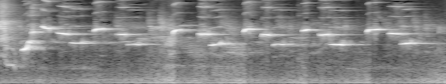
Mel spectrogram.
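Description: Samyong singing a lively string of clear whistled notes, each short phrase rising and falling in quick succession, with a faint low hum behind.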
